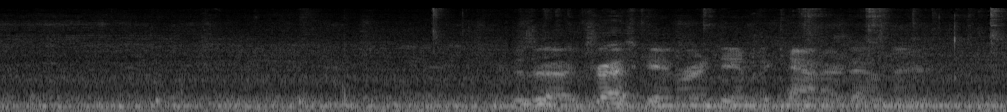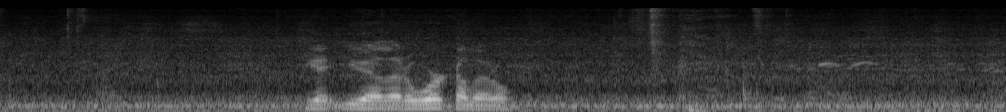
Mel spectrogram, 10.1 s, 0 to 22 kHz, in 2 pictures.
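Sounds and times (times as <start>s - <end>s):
shop background hum: 0.0s - 10.0s.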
